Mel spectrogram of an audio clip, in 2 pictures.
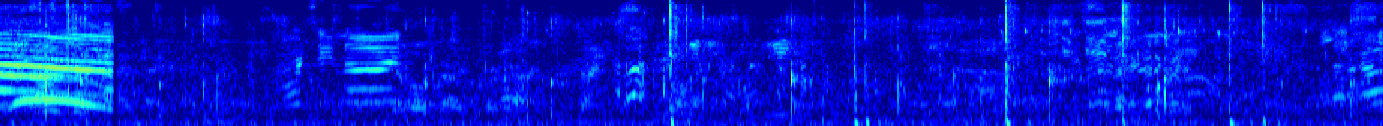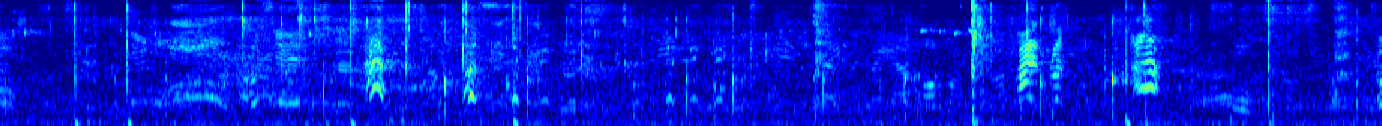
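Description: Volleyball rally on sand: a series of sharp slaps, a couple of seconds apart, as hands and forearms strike the ball, with players' short shouts and calls between the hits.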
